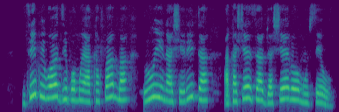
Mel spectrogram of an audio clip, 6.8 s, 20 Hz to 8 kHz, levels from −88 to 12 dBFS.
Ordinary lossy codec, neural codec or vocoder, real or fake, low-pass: Opus, 64 kbps; none; real; 7.2 kHz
